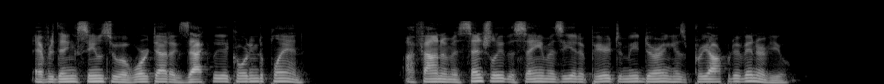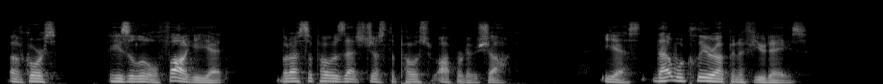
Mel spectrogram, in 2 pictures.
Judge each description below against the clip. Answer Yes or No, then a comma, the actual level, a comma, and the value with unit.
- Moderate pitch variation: Yes, average, 3.4 semitones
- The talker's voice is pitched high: No, low, 130 Hz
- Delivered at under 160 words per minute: No, average, 175 wpm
